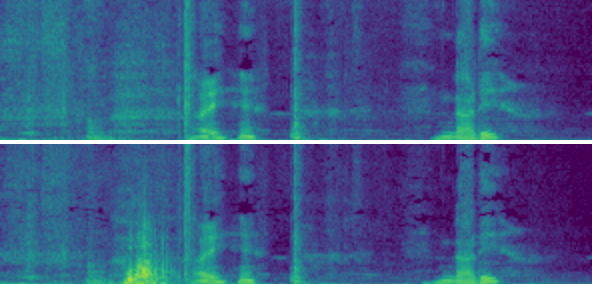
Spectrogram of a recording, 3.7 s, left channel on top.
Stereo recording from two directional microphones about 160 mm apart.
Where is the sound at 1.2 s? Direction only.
40° right (ahead or behind).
